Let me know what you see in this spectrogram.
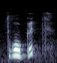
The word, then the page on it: trocke: Bas-Rhin; Herrlisheim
